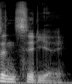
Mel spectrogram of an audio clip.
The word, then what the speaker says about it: Insidæ: This is Insidæ, and yes, that is how you say it.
